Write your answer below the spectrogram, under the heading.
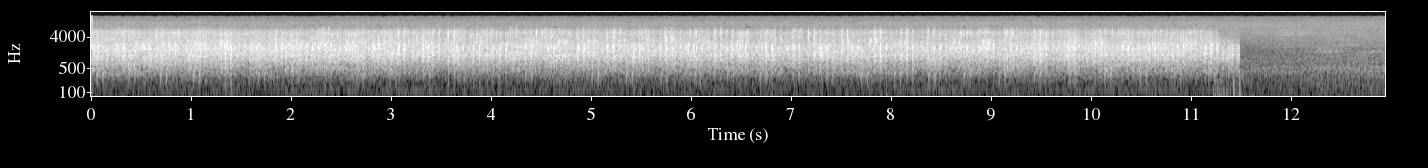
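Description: Audience applauding: dense, steady clapping that cuts off abruptly about eleven and a half seconds in, leaving a much quieter steady background.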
